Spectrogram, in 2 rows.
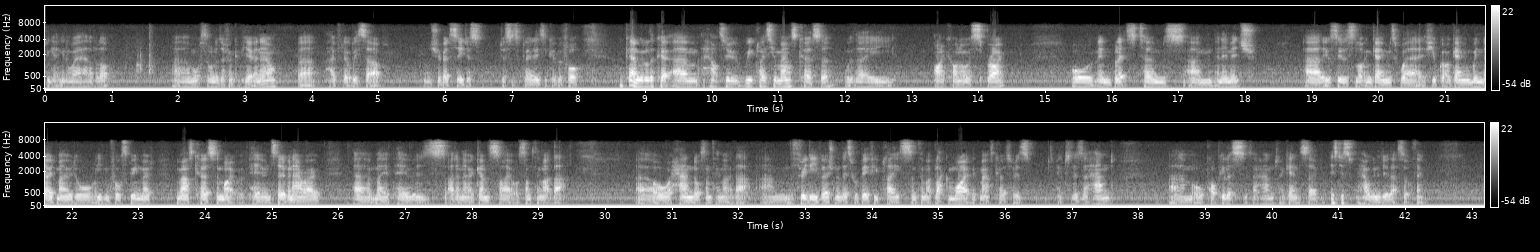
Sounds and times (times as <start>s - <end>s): Speech: 0.0s - 1.0s, 1.9s - 14.5s, 15.4s - 18.2s, 18.9s - 29.5s, 30.4s - 37.7s, 38.4s - 42.4s.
